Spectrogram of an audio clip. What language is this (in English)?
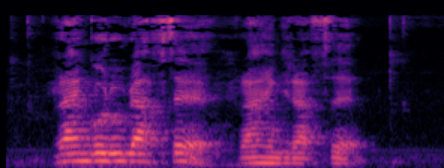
Persian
